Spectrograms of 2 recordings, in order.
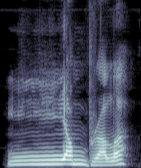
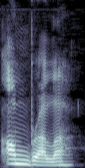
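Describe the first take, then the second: First: The word begins with a Y sound. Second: The word begins with a plain vowel sound. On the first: The speaker calls it wrong. "just like university, but it's not pronounced umbrella" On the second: The speaker calls it right. "it's pronounced umbrella"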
